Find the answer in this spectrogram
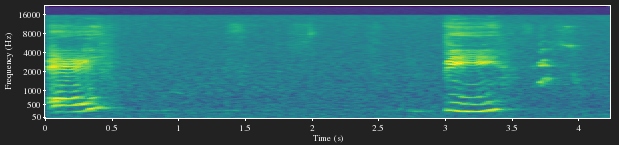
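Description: Dry-erase marker squeaking on a whiteboard as letters are written: two short squeaks that bend in pitch, one at the start and one about three seconds in.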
